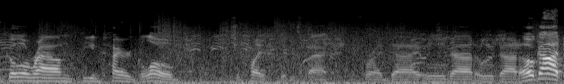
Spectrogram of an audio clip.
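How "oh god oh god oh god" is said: rising alarm, louder at end; real panic as units die; escalating oh god; panicked oh god. Real, not acted. Game loss while playing.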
